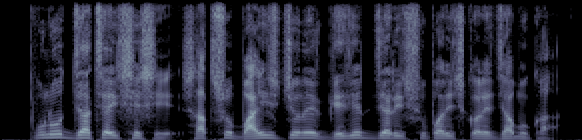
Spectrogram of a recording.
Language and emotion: Bengali, neutral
